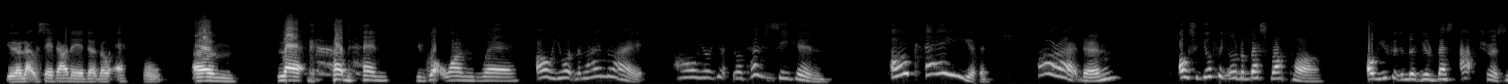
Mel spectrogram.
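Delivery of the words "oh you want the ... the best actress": high, softened snide put-down; exaggerated "oh, really?" tone; mock sarcasm. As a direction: taunt a show-off in a raised mocking voice. Voices snide remarks to attention seekers.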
